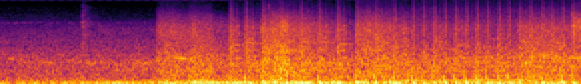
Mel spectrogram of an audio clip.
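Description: Leaves and branches rustle and crash as a car drives through bushes.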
